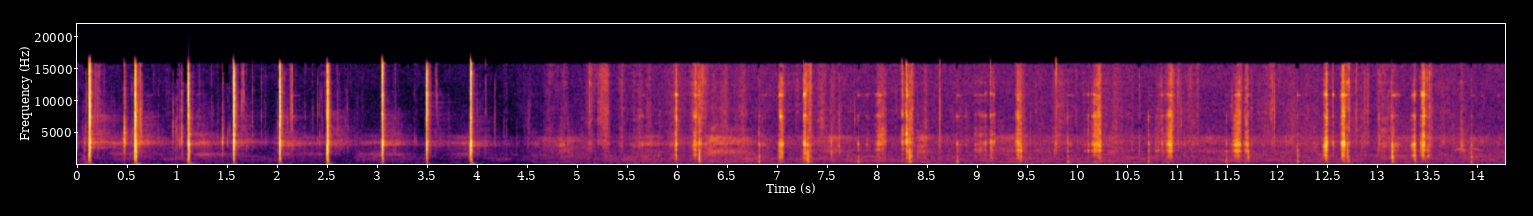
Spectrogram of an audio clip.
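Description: Fiskars Norden N10 axe chopping dead wood to carve a point on a stake: sharp chops about two a second for the first four seconds. After that, background music comes in, with further irregular chops under it.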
